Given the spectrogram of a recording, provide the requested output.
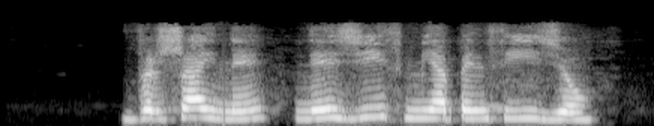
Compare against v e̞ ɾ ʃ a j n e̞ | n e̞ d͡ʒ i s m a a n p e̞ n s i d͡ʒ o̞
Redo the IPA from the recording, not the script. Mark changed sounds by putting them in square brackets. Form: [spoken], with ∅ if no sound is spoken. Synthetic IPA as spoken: v e̞ ɾ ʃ a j n e̞ | n e̞ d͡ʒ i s m [i] a [∅] p e̞ n s i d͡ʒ o̞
